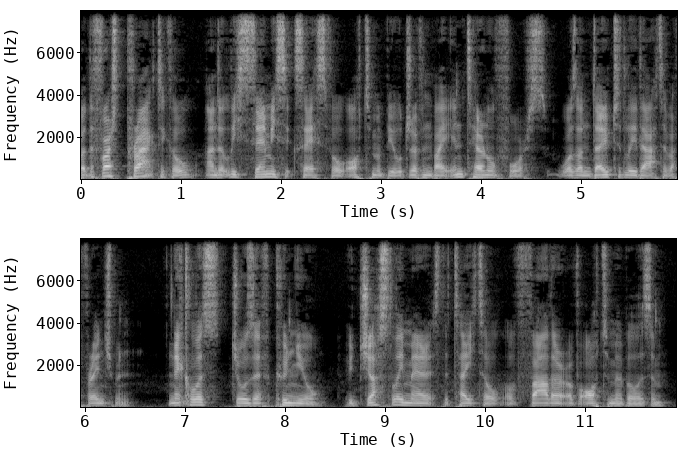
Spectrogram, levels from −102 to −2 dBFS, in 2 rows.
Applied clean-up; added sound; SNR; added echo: none; none; none; none.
